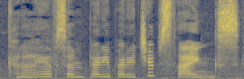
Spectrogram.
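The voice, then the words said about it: Broad put-on Irish accent. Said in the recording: “I'm going to practice this accent. So I think I was Irish ... Like real, like broad.”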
